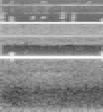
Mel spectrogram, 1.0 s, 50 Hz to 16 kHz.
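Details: CF500 laser and stim device powered on by a long hold, staying at the default 500 setting: a steady high-pitched electronic tone with two brief beeps at its start and end; button beeps.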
